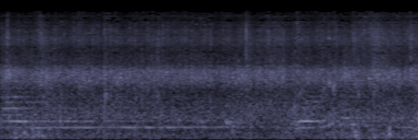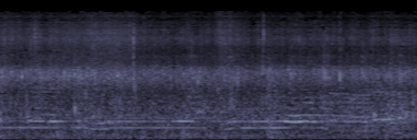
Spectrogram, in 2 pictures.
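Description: Riverside ambience: a steady wash of boat engine and wind noise, with held tones that step up and down in pitch throughout.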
